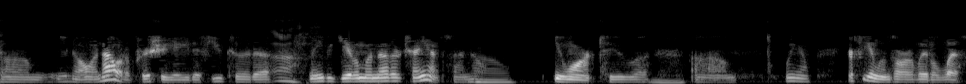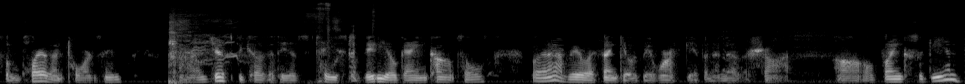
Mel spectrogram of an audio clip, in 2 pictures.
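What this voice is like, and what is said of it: Bad fake Southern accent. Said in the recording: “That is the worst. That is the worst Southern accent I've ever heard in my life... It's pretty bad.”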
